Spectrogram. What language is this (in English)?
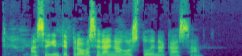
Galician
